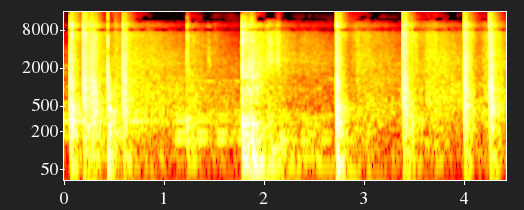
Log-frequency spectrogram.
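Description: Fireworks display: a quick volley of sharp bangs at the start, then single loud bursts roughly once a second. The biggest bang, about two seconds in, has a low rumble trailing after it.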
